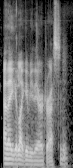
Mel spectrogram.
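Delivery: ordinary talk, nothing marked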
